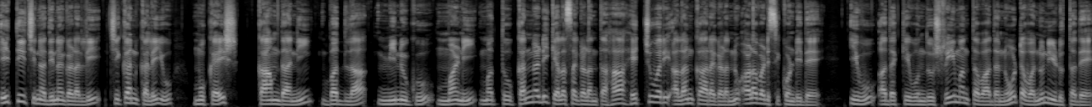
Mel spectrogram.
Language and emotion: Kannada, neutral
